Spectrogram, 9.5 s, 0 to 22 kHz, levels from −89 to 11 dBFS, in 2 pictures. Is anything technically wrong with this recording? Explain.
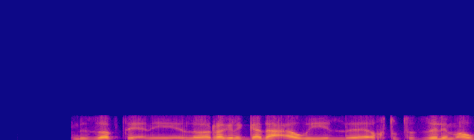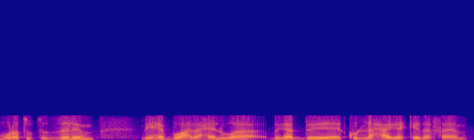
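No, nothing's wrong here; it's just telephone speech coded with G.726 ADPCM at 32 kbit/s, so the sound sits in the usual narrow line band of roughly 300 Hz to 3.5 kHz, with nothing above about 3.8 kHz.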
